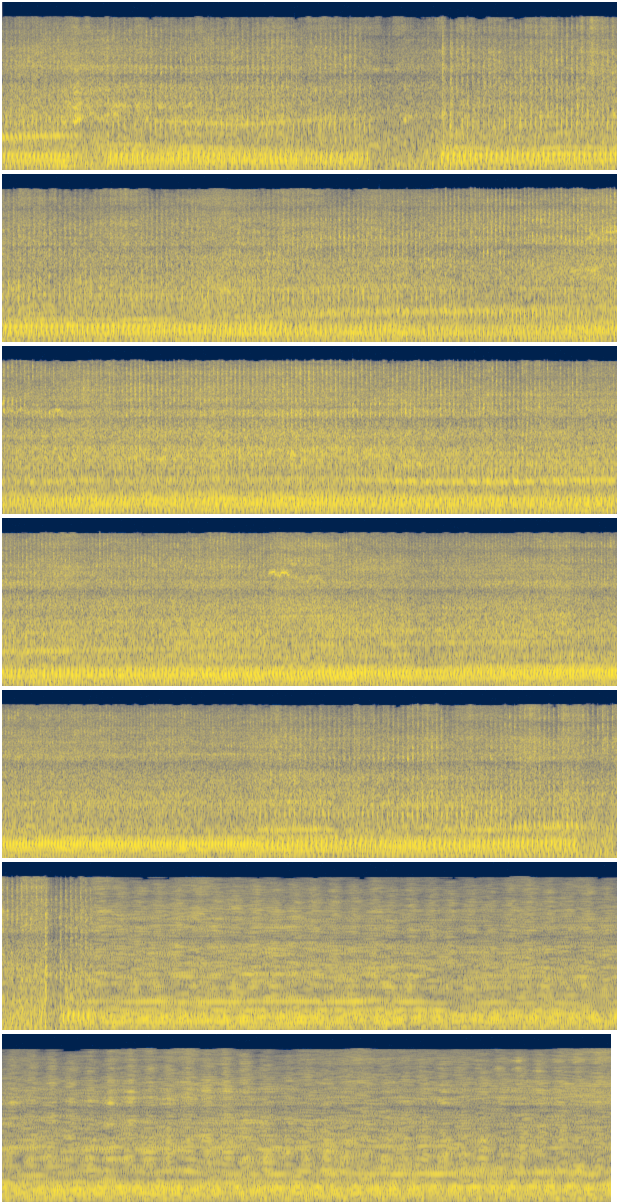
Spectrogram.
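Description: Racing kart's engine running at high revs, recorded on board, its pitch slowly rising and falling with the speed through the corners. It dips briefly about three seconds in, and near the end the note drops lower and sounds rougher.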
